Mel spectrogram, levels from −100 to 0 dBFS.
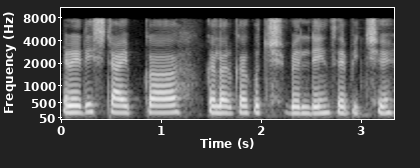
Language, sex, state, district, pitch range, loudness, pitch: Hindi, female, Delhi, New Delhi, 195-205 Hz, -15 LUFS, 200 Hz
